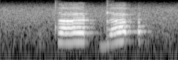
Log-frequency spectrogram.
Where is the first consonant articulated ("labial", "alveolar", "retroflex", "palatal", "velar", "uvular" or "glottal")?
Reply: alveolar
